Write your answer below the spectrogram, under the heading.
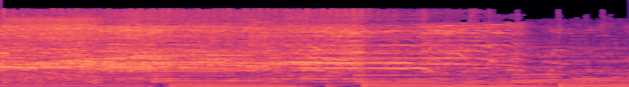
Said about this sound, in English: Now shout hallelujah again.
